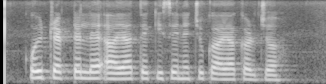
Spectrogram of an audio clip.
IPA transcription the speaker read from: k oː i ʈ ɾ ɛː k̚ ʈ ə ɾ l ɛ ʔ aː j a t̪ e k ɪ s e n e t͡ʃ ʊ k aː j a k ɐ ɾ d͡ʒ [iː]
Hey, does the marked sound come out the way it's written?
no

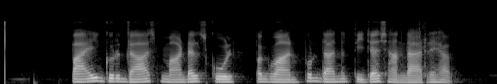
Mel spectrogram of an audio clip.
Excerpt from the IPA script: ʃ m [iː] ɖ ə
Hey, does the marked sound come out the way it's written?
no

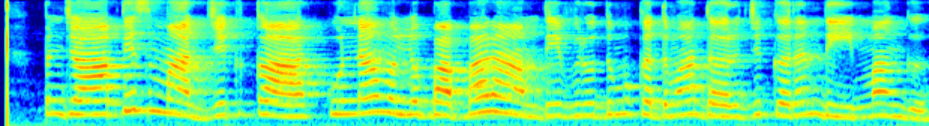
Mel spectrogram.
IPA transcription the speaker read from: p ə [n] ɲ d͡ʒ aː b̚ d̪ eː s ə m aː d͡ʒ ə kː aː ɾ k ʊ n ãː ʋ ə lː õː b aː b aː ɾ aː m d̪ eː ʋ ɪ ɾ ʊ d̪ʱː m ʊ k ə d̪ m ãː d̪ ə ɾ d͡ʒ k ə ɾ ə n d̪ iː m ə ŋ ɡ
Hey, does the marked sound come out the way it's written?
no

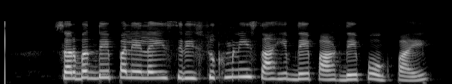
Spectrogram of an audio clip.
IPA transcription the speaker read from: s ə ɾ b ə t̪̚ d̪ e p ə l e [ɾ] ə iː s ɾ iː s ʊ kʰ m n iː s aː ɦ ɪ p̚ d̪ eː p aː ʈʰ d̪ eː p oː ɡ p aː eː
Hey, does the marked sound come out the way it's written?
no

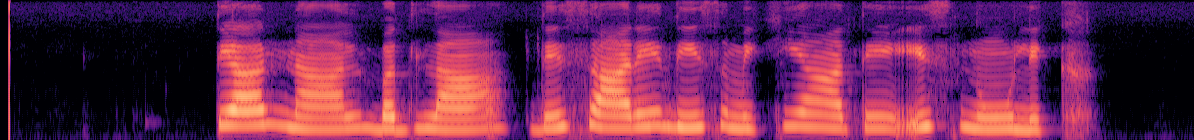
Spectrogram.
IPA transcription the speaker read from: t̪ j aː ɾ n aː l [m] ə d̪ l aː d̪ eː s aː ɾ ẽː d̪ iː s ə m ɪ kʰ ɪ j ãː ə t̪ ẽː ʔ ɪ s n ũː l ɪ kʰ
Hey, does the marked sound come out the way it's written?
no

